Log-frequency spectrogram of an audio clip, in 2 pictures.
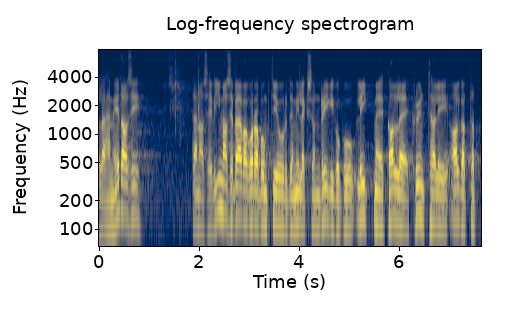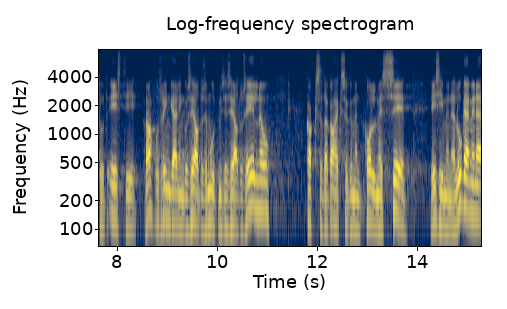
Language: Estonian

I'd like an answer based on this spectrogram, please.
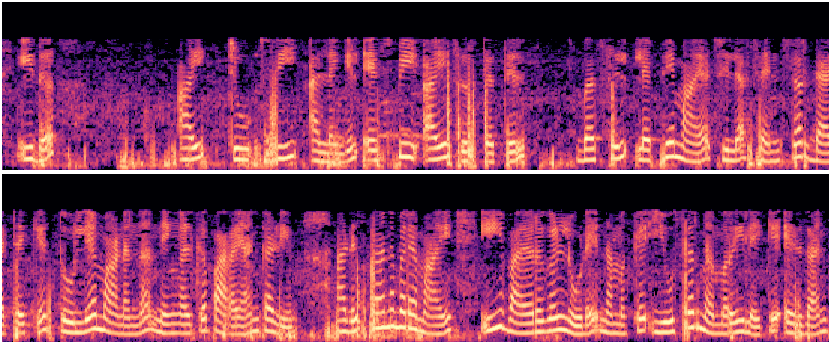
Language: Malayalam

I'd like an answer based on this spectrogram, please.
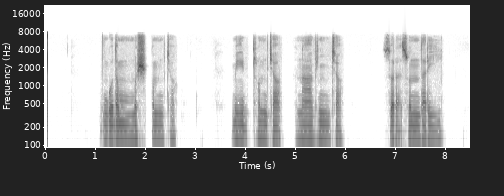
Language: Sanskrit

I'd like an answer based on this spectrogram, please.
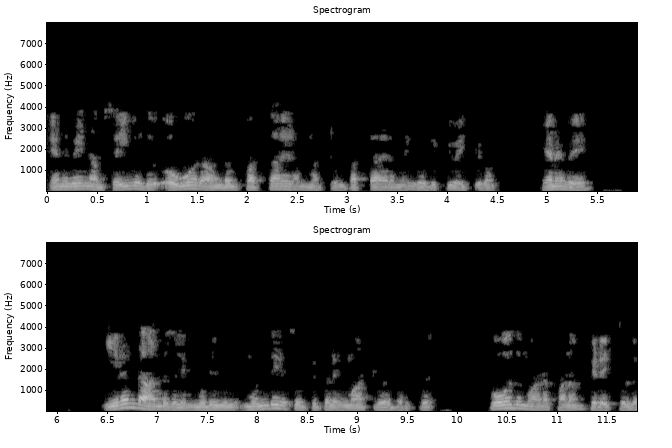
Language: Tamil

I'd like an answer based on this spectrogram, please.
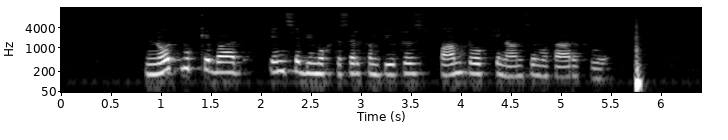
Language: Urdu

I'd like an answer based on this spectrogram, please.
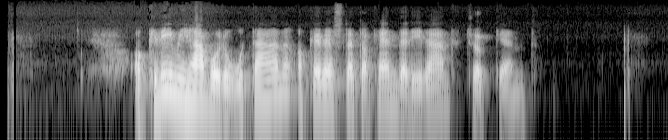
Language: Hungarian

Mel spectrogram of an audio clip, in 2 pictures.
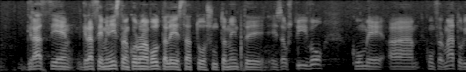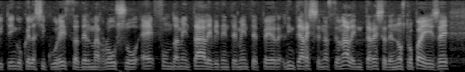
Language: Italian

